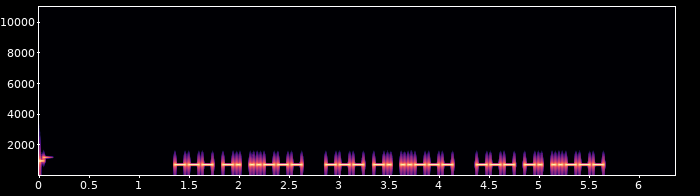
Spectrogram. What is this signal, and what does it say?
Morse code, heard as a keyed tone, about 34 wpm, 700 Hz. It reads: ON2 ON2 ON2
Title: Callsign Prefixes for Top 25 DXCC - Repeated 3x - 35wpm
